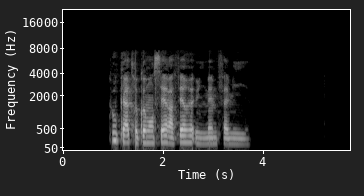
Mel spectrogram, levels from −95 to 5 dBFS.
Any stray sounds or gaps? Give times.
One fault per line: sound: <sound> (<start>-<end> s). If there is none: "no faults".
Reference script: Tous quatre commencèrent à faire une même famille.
no faults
